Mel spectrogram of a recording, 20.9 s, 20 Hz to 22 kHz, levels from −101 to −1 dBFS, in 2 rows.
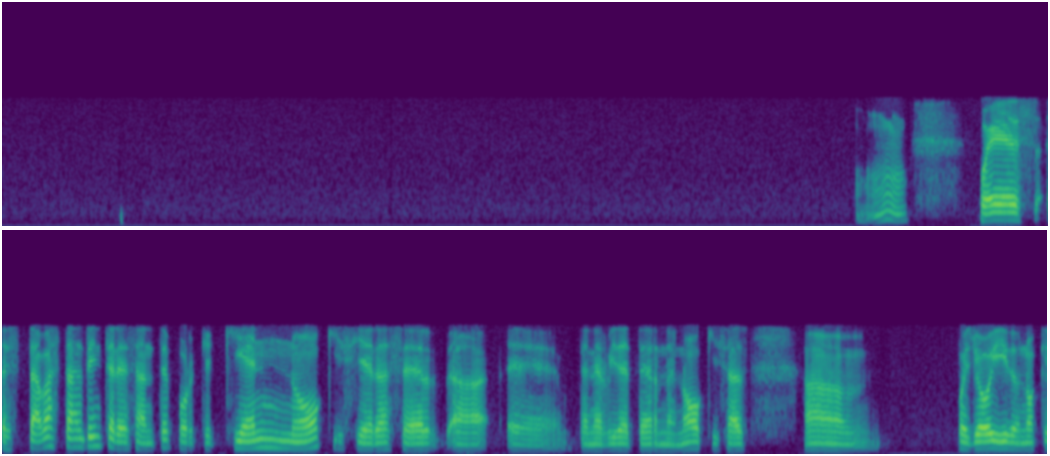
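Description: At 3.87 s and again at 15.12 s, there is packet loss with pitch repetition. Each gap lasts 30 ms, which fits one lost packet. The receiver bridges it by repeating the last pitch period. Each sounds like a brief, buzzy hold in the speech.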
